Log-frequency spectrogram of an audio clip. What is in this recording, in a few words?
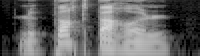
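"le porte parole", French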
